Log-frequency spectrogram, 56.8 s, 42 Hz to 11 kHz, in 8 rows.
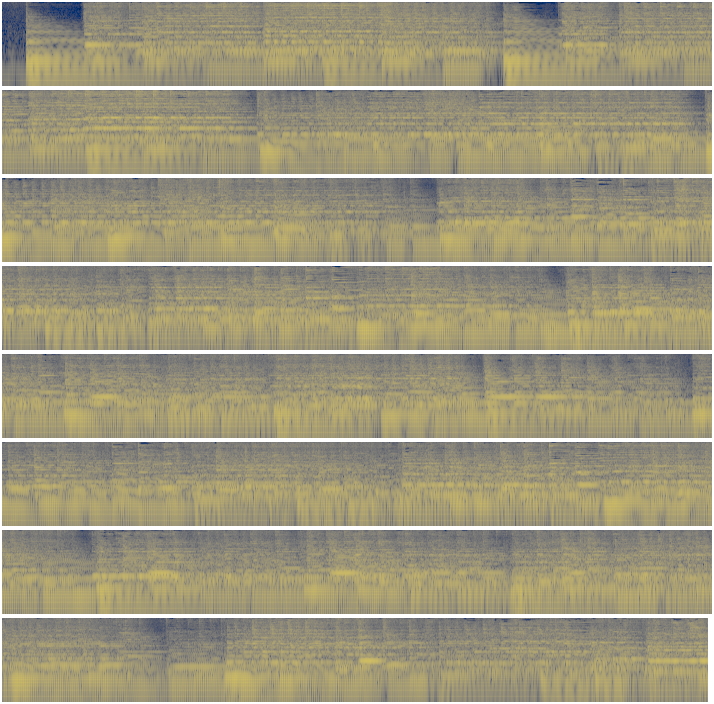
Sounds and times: Mandolin: 0:00.0 - 0:56.7.

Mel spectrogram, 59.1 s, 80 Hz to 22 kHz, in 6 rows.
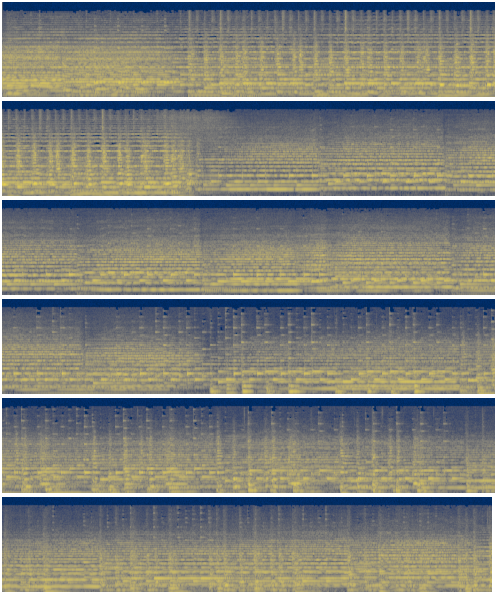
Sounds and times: Piano: 0:00.0 - 0:59.1.

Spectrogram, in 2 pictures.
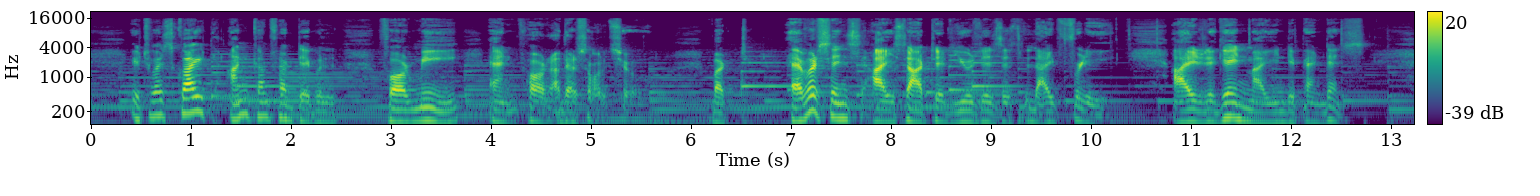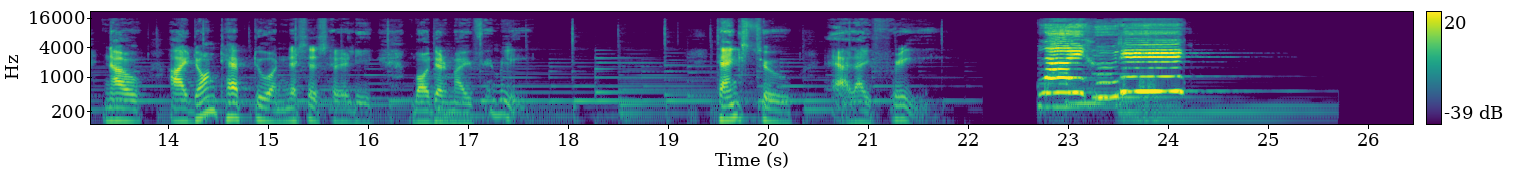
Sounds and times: Music: 0:00.0 - 0:25.7
Speech: 0:00.4 - 0:02.4, 0:03.0 - 0:05.5, 0:07.0 - 0:10.2, 0:10.8 - 0:12.7, 0:13.4 - 0:17.6, 0:19.5 - 0:21.7.

